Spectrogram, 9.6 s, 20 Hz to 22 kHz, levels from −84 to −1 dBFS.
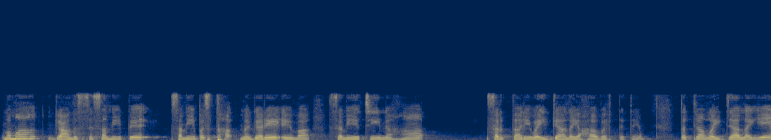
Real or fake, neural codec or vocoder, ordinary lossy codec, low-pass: fake; codec, 16 kHz, 1.1 kbps, Voila-Tokenizer; Opus, 64 kbps; 7.2 kHz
